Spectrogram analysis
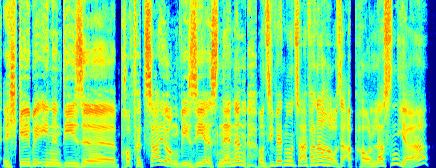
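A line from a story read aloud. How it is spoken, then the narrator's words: Shrieking woman. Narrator (German): kreischte die Todesserin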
